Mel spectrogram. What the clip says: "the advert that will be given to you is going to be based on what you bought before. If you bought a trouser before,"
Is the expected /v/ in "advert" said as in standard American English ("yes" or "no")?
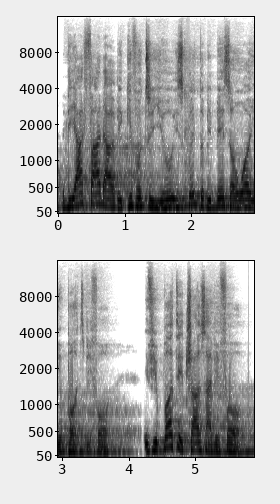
no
